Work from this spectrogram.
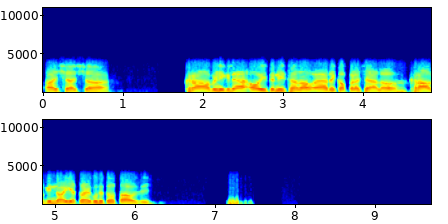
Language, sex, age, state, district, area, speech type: Dogri, male, 18-30, Jammu and Kashmir, Samba, urban, conversation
